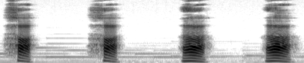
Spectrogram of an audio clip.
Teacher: é só o ar passando com um pouco mais de intensidade pelas pregas vocais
